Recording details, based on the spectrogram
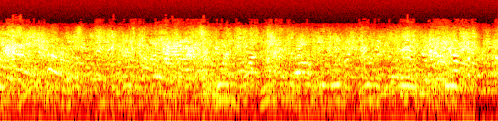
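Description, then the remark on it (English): A steady murmur of many voices from a gathering town procession passing under an archway, a dense crowd babble with no single clear speaker, holding an even level throughout with occasional louder swells. “The gathering procession passes under an archway. People look down from windows.”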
